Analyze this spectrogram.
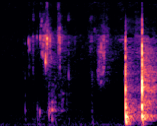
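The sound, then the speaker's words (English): Soft, wet squishing mouth noises build up, followed by two louder, abrupt slurps in quick succession near the end, with no talking. “The slurps?”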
